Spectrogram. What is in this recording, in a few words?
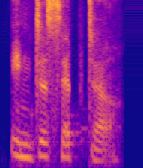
"Interceptor", Indian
